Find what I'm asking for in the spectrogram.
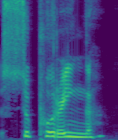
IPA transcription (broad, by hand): supurɪŋ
